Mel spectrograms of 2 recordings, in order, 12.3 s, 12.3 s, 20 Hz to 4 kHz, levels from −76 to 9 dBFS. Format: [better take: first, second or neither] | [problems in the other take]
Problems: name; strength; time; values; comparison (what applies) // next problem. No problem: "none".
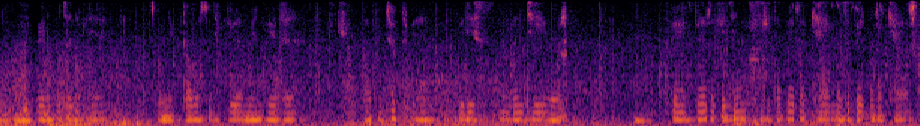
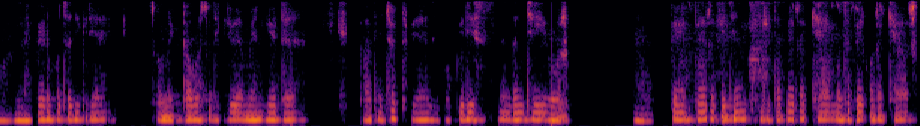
second | background sound (Rain / Thunderstorm); 4 dB below the speech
